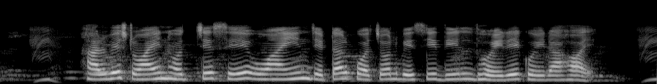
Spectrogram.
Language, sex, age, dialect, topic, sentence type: Bengali, female, 18-24, Jharkhandi, agriculture, statement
